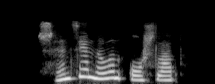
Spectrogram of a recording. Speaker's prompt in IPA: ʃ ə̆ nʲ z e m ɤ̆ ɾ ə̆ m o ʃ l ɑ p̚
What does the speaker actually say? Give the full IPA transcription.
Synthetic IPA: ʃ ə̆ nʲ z e n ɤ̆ l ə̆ n o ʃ l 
